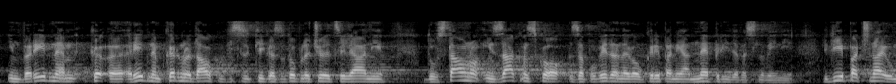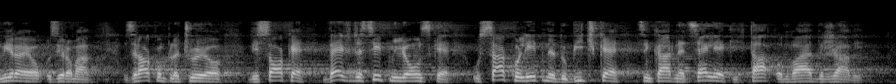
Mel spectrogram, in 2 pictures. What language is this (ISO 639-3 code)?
slv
